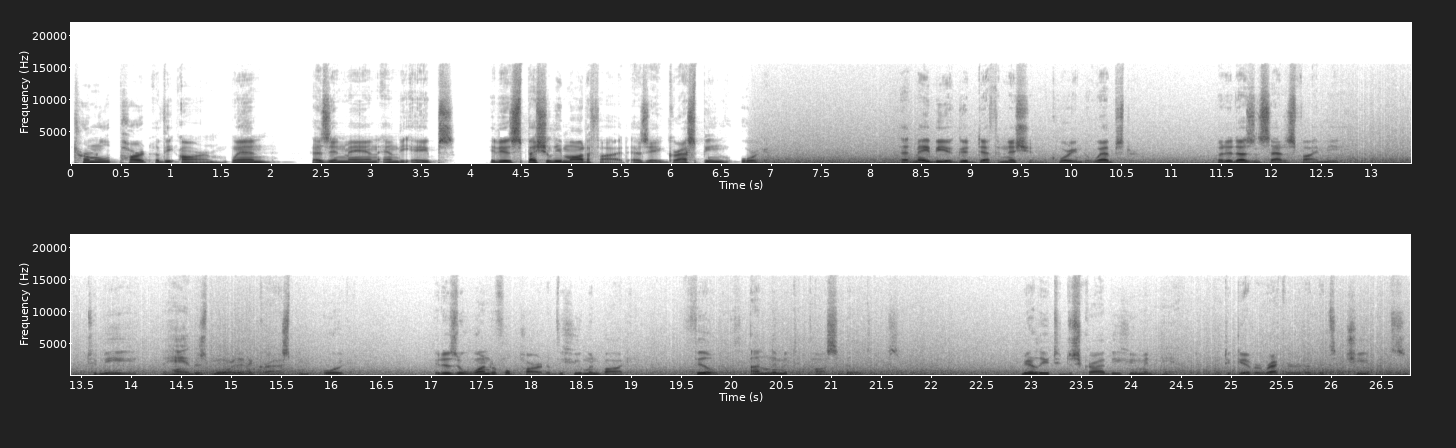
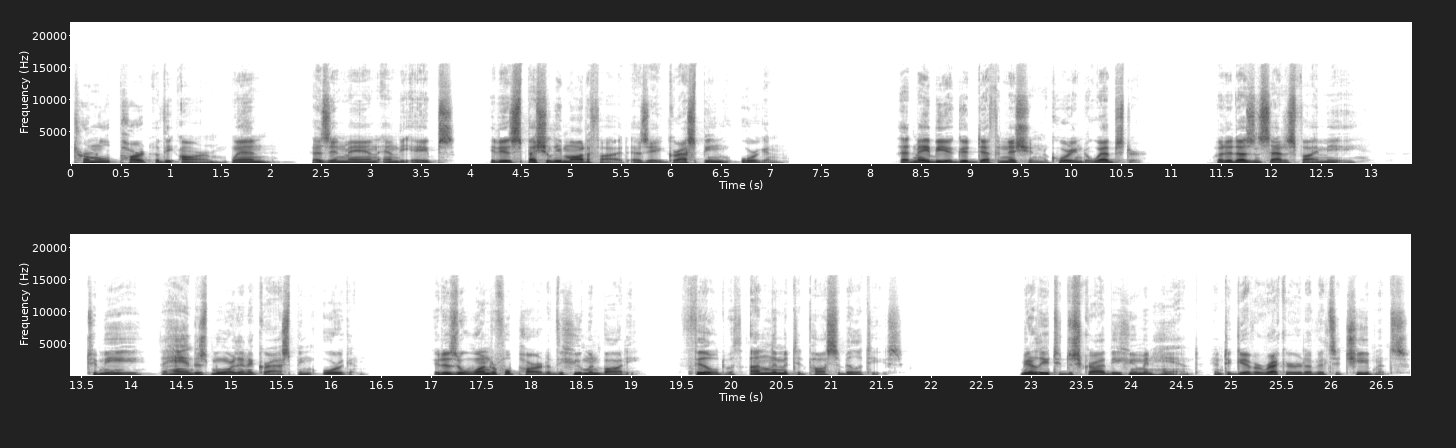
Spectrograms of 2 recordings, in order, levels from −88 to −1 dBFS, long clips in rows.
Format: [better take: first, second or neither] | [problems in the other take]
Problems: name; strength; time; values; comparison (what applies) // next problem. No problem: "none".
second | wind noise on the microphone; heavy; from 7 s on; 9 dB below the speech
